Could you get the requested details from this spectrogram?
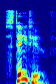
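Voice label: "stative", British English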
